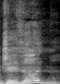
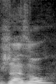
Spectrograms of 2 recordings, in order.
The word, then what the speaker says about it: Jason: Bonjour Jason. Ouais, ça se prononce plutôt Jason comme à l'américaine.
